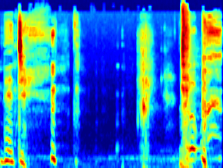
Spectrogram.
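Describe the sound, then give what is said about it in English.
Snorting laughter: a few sharp, nasal bursts of breath mixed with voiced, laugh-like sounds, with a louder cluster near the end. “That was a good snort.”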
